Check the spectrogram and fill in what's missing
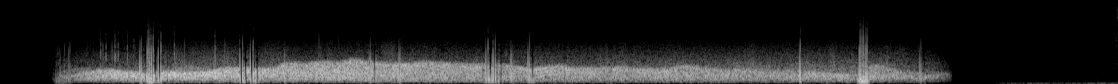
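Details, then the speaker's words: Home BabyBeat fetal Doppler on a pregnant belly picking up placental sounds, a steady rushing whoosh like wind in the trees with a few clicks. This is a placental souffle. "placental sounds often said to sound like the wind in the trees"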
